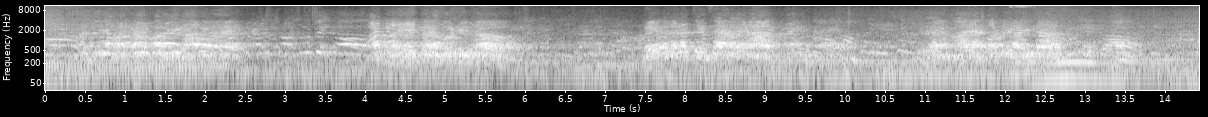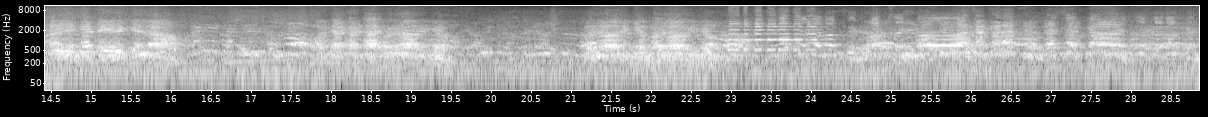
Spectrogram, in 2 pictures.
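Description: A crowd of young men chants slogans loudly in unison, outdoors.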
